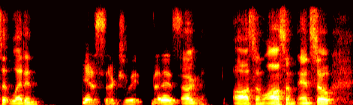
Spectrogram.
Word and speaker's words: Ledn: CSO of Leadon and is that how you pronounce it ledin yes awesome awesome and so you guys are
